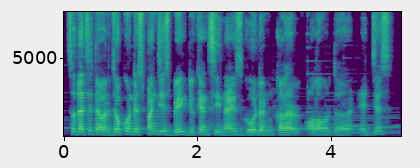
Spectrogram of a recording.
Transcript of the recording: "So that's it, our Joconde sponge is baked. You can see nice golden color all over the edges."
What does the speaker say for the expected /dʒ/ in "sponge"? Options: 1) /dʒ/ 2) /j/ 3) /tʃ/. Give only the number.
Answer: 1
